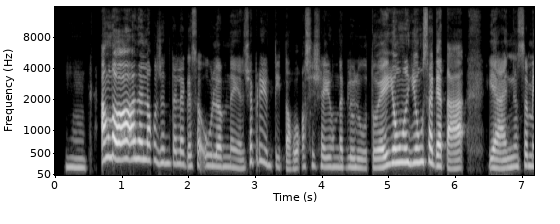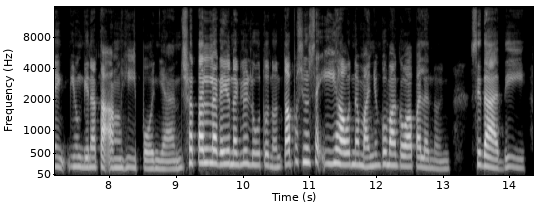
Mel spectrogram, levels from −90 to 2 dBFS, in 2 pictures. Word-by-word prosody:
Mhm, 195 -2 -8 0.2
ang 360 +3 +7
ma-aaalala 370 -1 +9
ko 345 -3 -7
diyan 295 -1 -7
talaga 265 -5 -7
sa 230 - -8
ulam 220 -2 -6
na 200 - -8
'yan 180 -1 -10
siyempre 335 - -8
'yong 240 - -12
tita 205 -7 -11
ko, 175 +3 -8
kasi 215 +4 -11
siya 210 -1 -7
'yong 205 - -9
nagluluto 195 -2 -7
eh, 200 +5 +3
'Yong 300 +2 +4
'yong 305 +2 +2
sa 315 - +4
gata, 190 -8 +2 0.4
'yan, 185 0 -1
'yong 215 - -6
sa 235 +2 -7
may 215 -4 -6
'yong 215 0 -8
ginataang 205 -1 -1
hipon 180 -3 -8
'yan, 170 +2 -9
siya 295 +9 -1
talaga 290 -2 +4
'yong 275 -1 0
nagluluto 255 -2 -6
no'n, 205 -1 -11
tapos 270 +5 +2
'yong 310 - 0
sa 310 +1 -5
ihaw 275 -2 +2
naman 230 -4 -3
'yong 245 - -9
gumagawa 240 -4 0
pala 210 -3 -4
no'n, 170 -2 -15 0.3
si 260 - -6
daddy. 200 -3 0
220 Hz, 195 wpm, -19 LUFS, 195-275 Hz, 0.4 s, ma-aaalala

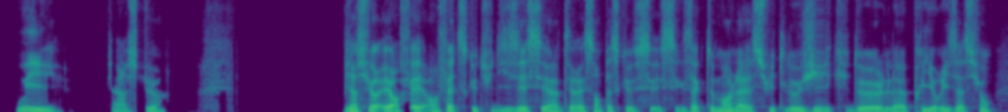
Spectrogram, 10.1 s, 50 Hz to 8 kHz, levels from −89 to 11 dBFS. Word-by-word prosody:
Oui! 155 - +2 0.5
bien 75 +1 -4
sûr 90 +4 -3 1.8
bien 115 +4 +4
sûr, 115 - +3
et - - +5
en 105 - +6
fait 140 +6 +2
en 110 - -1
fait, 150 +7 +1
ce - - -2
que - - -3
tu 105 -1 -7
disais 110 +6 0
c'est 130 -6 +1
intéressant 105 +9 0
parce 120 -7 -2
que 105 -2 -3
c'est 90 -3 -3
c'est 85 - -3
exactement 115 +6 0
la 95 -4 +2
suite 115 +5 -2
logique 110 +3 -1
de 90 -1 +3
la 90 -1 +1
priorisation 105 +2 -1
105 Hz, 160 wpm, -26 LUFS, 90-120 Hz, 1.8 s, en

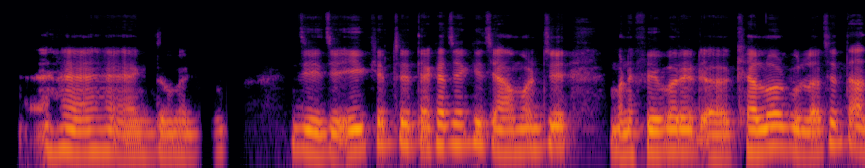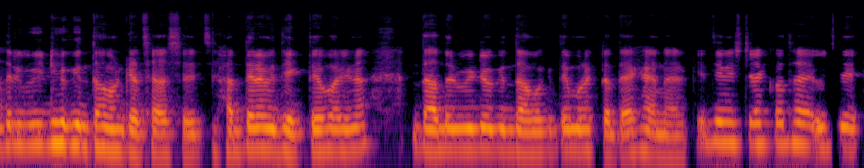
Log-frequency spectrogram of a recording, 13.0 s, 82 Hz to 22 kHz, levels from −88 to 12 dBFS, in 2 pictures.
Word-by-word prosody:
অ্যা - - -9
হ্যাঁ, 145 -2 +1
হ্যাঁ। 145 -2 -3
একদম, 65 - -5
একদম। 130 +2 -13 0.6
জ্বি, 150 - +3
জ্বি। 135 - +1
এই 150 - +7
ক্ষেত্রে 185 0 -1
দেখা 175 - +2
যায় 175 0 0
কি? - - +2
যে, - - +1
আমার 150 +1 -1
যে - - +3 0.5
মানে 135 0 0
ফেভারিট 145 +1 +4
এ্যা 130 - +2 0.2
খেলোয়াড় 155 +3 +5
গুলো 140 -2 +2
আছে। 185 - -2
তাদের 175 +2 0
ভিডিও 185 +1 +2
কিন্তু 170 -1 +2
আমার 150 -1 +2
কাছে 135 0 0
আসে। 130 0 -7 0.2
যাদের 145 +1 0
আমি 155 - +5
দেখতে 135 +2 +1
পারি 150 0 0
না। - - -3 0.5
তাদের 150 +1 +4
ভিডিও 155 0 +3
কিন্তু 145 -1 0
আমাকে 140 +1 -2
তেমন 150 0 +1
একটা 130 -3 -2
দেখায় 140 0 -1
না - - -4
আরকি। 120 - -15
জিনিসটা 190 -1 -1
এক - - -11
কথায় 185 -1 0
ওই 160 - -1
যে, - - +2
150 Hz, 215 wpm, -22 LUFS, 140-165 Hz, 0.6 s, এই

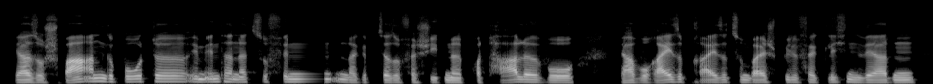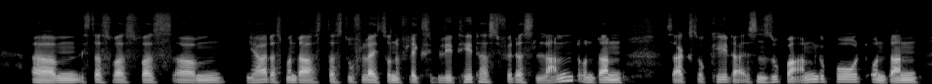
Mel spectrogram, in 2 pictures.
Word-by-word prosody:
ja, 105 0 +5
so 100 0 -3
Sparangebote 135 +1 +3
im 125 -1 +1
Internet 125 -3 -1
zu 120 - -10
finden? 120 -1 -3
Da 105 -1 -2
gibt's 105 - -14
ja - - +3
so 100 0 -3
verschiedene 100 +1 -2
Portale, 110 +1 0
wo 100 -1 +3 0.5
ja, 95 0 +1
wo 95 -1 -1
Reisepreise 110 +1 +1
zum 105 -2 -4
Beispiel 105 +1 -1
verglichen 105 +1 -4
werden. 105 0 +1 0.5
Ähm, 100 -1 +4
ist 100 - -14
das 105 -3 -1
was, 105 -1 0
was, 105 -1 -1
ähm 100 0 +1 0.2
ja, 105 +4 +2
dass 110 -2 -4
man 105 -2 0
da 100 -1 +5
dass 90 -2 -3
du 110 - -8
vielleicht 100 0 +3
so 110 - -2
'ne 100 - +2
Flexibilität 105 +4 -3
hast 115 -3 -3
für - - -5
das 105 -3 -1
Land 145 - 0
und 105 -2 -3
dann 105 0 +5 0.4
sagst: - - -1
„Okay, 115 0 -3
da - - 0
ist 100 +2 -7
'n 105 - 0
super 120 +3 +1
Angebot. 120 +1 0
Und 100 -4 0
dann, 100 0 +4
105 Hz, 165 wpm, -25 LUFS, 100-115 Hz, 0.5 s, ja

